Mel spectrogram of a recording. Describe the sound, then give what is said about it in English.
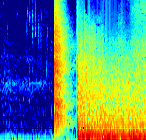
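After a moment of quiet, a sharp hissing burst gives way to a loud explosion with a heavy, rumbling roar that carries on to the end. “That's another Jesus explosion Christ”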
